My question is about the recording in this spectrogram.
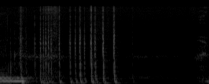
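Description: Stylus tapping rapidly on an iPad screen, a quick run of light clicks lasting about a second, while the frozen note-taking app is not responding.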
